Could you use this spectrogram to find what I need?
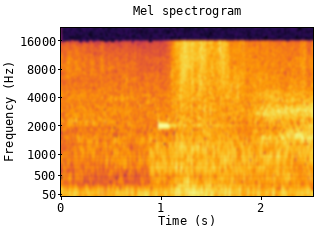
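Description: Flames burst with a loud whoosh.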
